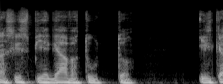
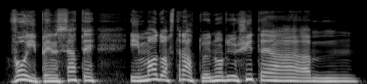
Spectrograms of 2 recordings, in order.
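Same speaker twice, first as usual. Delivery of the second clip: much higher, faltering Isidor; words catching in his throat; 9 semitones higher than usual. A narrator's reading. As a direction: reach for words and get stuck, pitched up. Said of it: "le parole gli si impigliavano in gola". (Isidor esita, le parole gli si bloccano in gola)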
